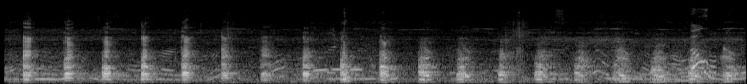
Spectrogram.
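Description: A sea lion gives a rapid string of hoarse, honking barks, about two or three each second.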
